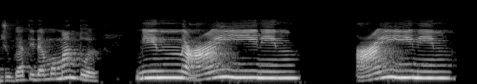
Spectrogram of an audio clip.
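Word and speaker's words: عَيْنٍ: Min ainin ainin dibaca ee dengan lembut, ya lin tidak dibaca a tetapi ain ainah kita baca kasrah tanwin dengan jelas kemudian hamzah juga dengan jelas sehingga ketika kita membaca ainin itu tidak bergetar.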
